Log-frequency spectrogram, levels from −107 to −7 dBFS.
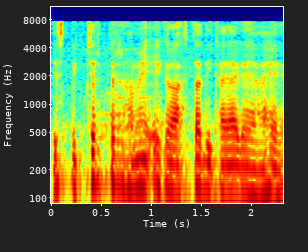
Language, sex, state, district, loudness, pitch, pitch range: Hindi, male, Arunachal Pradesh, Lower Dibang Valley, -17 LUFS, 125 Hz, 110-135 Hz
